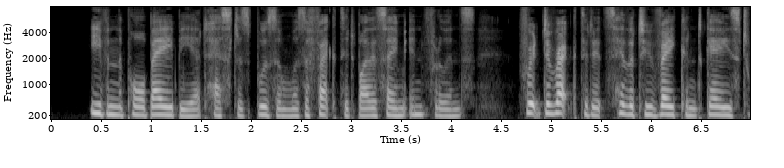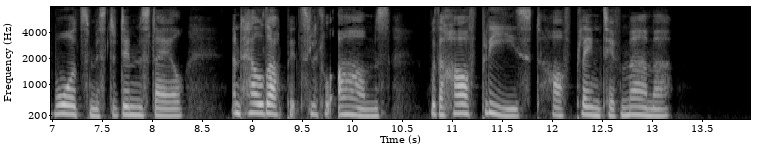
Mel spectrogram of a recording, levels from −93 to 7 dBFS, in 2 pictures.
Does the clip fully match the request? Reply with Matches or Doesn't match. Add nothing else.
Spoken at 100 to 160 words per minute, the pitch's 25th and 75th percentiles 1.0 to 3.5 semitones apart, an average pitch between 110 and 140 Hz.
Doesn't match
